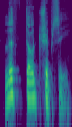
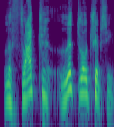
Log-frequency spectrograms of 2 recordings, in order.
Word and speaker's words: lithotripsy: Drug company Abbott gets FDA approval to begin the trial of intravascular lithotripsy. Any medical people in here? Did I say that right? Intravascular lethroy.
